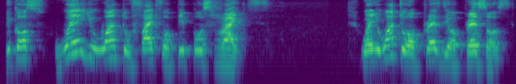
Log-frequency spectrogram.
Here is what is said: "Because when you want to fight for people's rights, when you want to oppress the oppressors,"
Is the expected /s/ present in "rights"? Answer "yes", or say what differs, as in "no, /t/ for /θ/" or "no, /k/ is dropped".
yes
